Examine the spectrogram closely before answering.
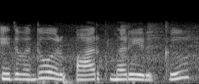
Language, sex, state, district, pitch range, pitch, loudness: Tamil, female, Tamil Nadu, Chennai, 225-255 Hz, 240 Hz, -12 LUFS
